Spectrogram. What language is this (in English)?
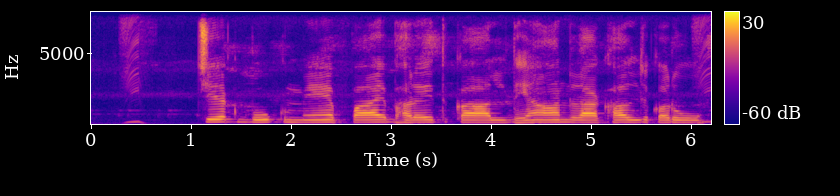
Maithili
